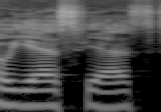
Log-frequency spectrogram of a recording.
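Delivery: ordinary delivery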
